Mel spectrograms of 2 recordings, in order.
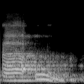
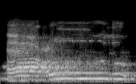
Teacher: Langsung AU, kadang ada AU, ada yang membaca hamzah 2 kali AU, padahal hamzahnya di awal dan di huruf keduanya adalah huruf ain, ada di tenggorokan yaitu huruf khalaqi. Maka a'udzu, dan u-nya itu panjangnya 2 harokat.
